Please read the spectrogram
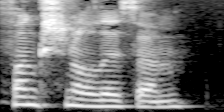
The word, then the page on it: functionalism: British English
